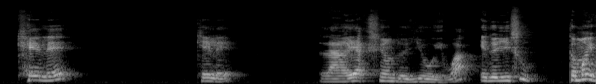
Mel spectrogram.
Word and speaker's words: Yehovah: Je n'arrive pas à me défaire de cette prononciation qui est celle des témoins de Jéhovah. C'est Yehovah. Moi, le nom de Dieu, je le traduis par Yehovah.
